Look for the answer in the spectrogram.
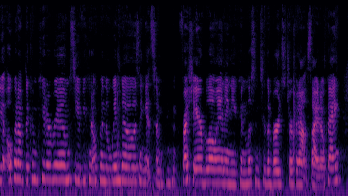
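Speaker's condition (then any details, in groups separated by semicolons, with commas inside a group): No condition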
